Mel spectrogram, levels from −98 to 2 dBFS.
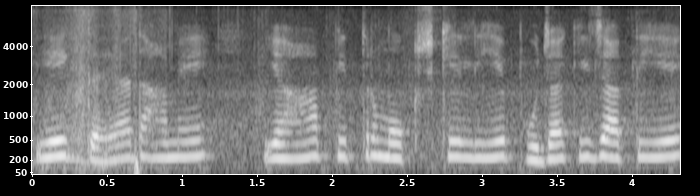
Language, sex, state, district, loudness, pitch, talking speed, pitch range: Hindi, female, Bihar, Gaya, -16 LUFS, 235 Hz, 195 wpm, 220-245 Hz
